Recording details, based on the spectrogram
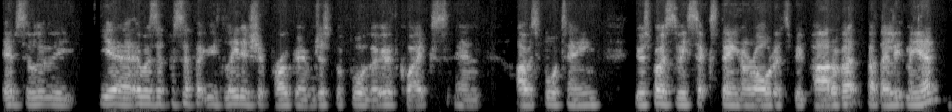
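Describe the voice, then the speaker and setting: A man in his twenties with a New Zealand accent, a guest in an interview speaking reflectively and earnestly with soft laughs. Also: mid-range voice, little pitch movement, a little fast, highs cut off. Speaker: guest, former student. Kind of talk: conversational interview.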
